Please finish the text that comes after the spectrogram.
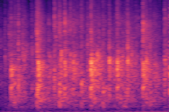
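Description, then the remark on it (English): A short burst of applause welcoming a guest from Utopia Marketing, with several hands clapping in quick, overlapping, uneven bursts. The sound is bright and fairly loud throughout, and no one speaks. “Round of applause.”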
